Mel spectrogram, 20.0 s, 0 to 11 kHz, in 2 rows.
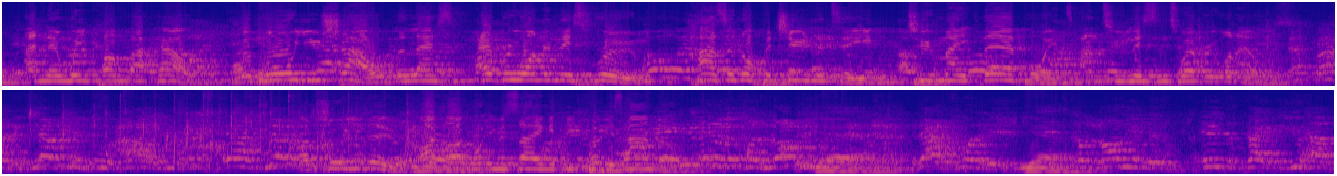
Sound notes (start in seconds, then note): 3.0 shouting; 10.0 applause; 10.8 shouting; 16.6 shouting; 18.9 shouting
